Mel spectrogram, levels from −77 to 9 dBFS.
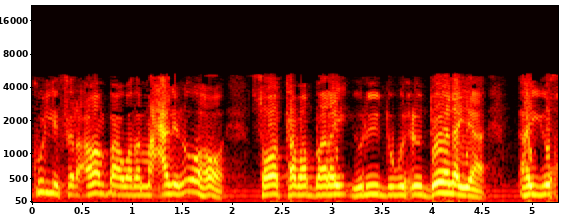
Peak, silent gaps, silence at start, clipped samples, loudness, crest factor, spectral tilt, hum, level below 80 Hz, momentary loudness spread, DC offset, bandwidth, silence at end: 0 dBFS; none; 0.05 s; 3%; -9 LUFS; 8 dB; -8.5 dB/octave; none; -44 dBFS; 8 LU; under 0.1%; 5.4 kHz; 0 s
